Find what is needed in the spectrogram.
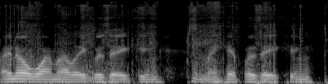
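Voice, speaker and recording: Against noticeable background noise, a man talks at a moderate pace and a medium pitch. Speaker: outdoor gear vlogger. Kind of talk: casual vlog. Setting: outdoors in winter cold, then indoors. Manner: quiet, trying not to wake kids.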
